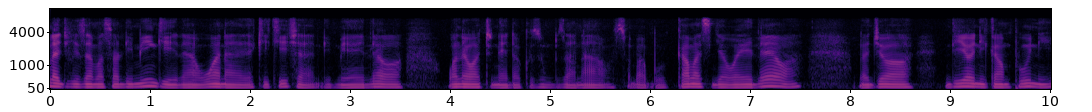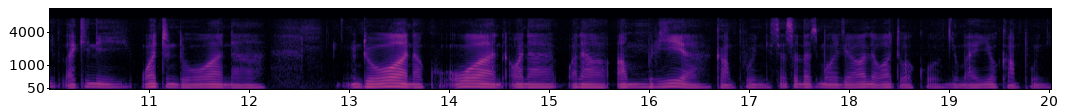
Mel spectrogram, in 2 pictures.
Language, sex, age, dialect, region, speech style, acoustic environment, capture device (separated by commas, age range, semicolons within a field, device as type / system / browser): Swahili, male, 35-44, Kenya - Nairobi Sheng-influenced, Kenya, relaxed, silence, desktop / Windows / Chrome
